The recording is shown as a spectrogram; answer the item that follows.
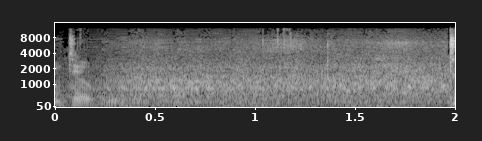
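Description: Steady rushing noise of road traffic passing.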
